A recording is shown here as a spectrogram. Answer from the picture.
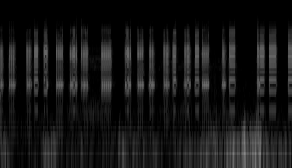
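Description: Metal detector chirping rapidly as its coil is swept over ground, a string of short electronic beeps of changing pitch, about five a second, some low and some high. The detector is sounding off on scattered iron, with a small target among it.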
